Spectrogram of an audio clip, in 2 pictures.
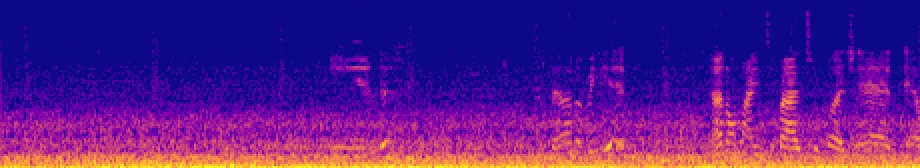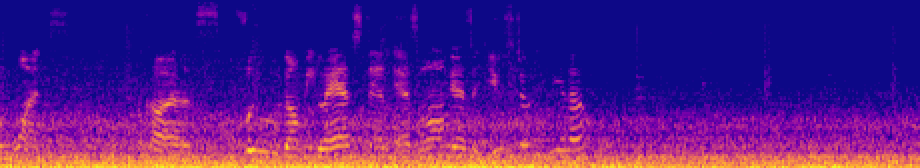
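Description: Steady low road and engine rumble inside a moving car's cabin. A voice is heard over it from about five seconds in until near the end, without clear words.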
